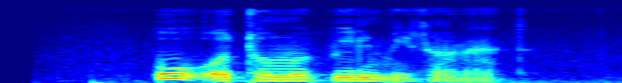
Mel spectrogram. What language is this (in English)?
Persian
